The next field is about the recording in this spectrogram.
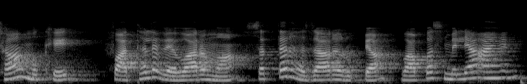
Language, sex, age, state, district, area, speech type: Sindhi, female, 45-60, Maharashtra, Thane, urban, read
